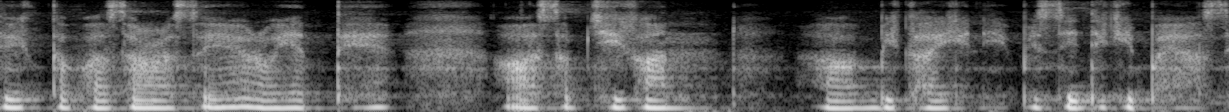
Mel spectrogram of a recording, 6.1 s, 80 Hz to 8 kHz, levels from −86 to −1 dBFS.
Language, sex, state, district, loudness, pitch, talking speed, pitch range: Nagamese, female, Nagaland, Dimapur, -20 LUFS, 205 Hz, 125 wpm, 195-210 Hz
